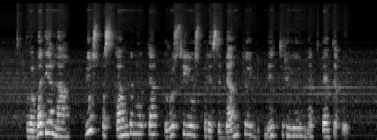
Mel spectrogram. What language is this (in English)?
Lithuanian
